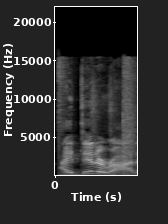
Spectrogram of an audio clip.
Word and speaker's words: Iditarod: Iditarod is how you say that. It's a weird word.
